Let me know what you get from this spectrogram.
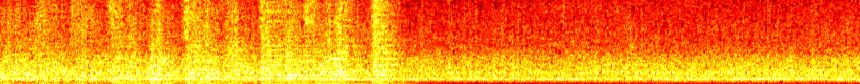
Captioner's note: crowd cheering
